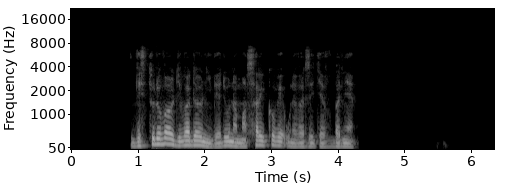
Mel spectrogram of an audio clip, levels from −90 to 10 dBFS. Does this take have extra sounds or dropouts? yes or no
no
